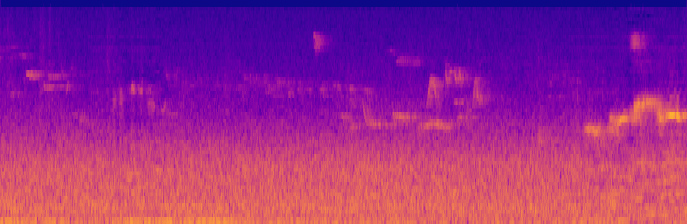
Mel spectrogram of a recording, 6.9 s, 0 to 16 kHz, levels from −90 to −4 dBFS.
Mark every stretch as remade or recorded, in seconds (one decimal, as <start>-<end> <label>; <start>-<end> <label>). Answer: 0.0-0.9 recorded; 0.9-1.6 remade; 1.6-5.7 recorded; 5.7-6.9 remade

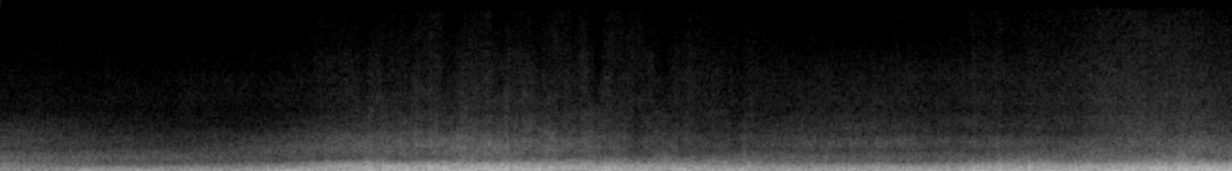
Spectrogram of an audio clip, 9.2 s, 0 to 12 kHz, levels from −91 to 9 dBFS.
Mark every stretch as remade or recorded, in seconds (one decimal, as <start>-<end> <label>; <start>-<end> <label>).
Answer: 0.0-2.7 recorded; 2.7-5.7 remade; 5.7-9.2 recorded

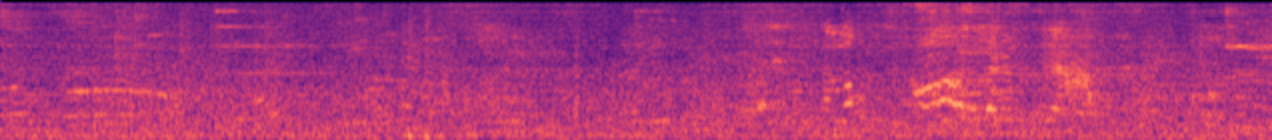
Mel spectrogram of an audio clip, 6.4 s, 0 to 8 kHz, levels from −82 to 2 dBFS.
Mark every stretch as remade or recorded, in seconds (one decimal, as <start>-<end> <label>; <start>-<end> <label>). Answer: 0.0-0.5 remade; 0.5-2.2 recorded; 2.2-3.0 remade; 3.0-3.5 recorded; 3.5-6.4 remade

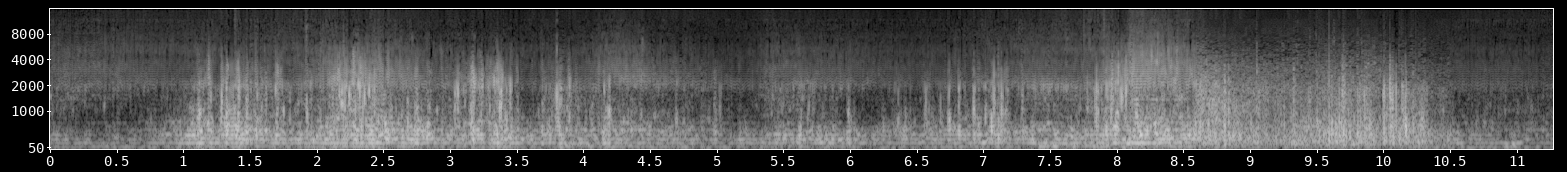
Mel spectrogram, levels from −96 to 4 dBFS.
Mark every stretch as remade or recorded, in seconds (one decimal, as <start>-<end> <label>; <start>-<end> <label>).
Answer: 0.0-8.6 remade; 8.6-10.5 recorded; 10.5-11.3 remade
